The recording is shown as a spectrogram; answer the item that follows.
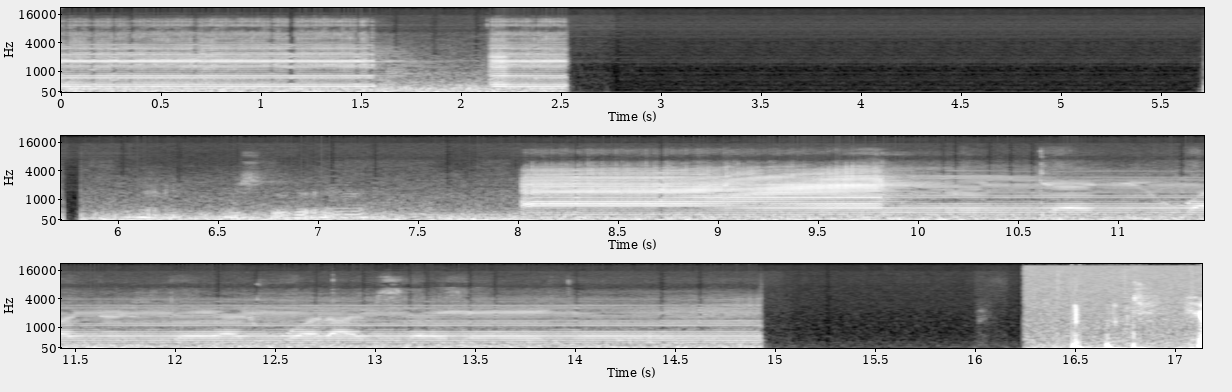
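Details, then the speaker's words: Prototype ROMET electronic larynx with Bluetooth smartphone control of pitch and volume, breadboard build, for speech after laryngectomy: steady mechanical buzz switching on and off and changing pitch; electrolarynx buzz. "so here's a video showing the prototype in action using our breadboard prototype"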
